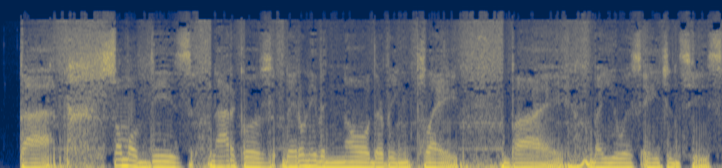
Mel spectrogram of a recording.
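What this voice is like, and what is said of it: Thick accent. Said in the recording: “thick accent there”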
